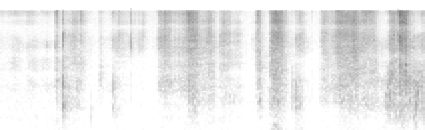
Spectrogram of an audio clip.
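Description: Soft, short rustles and scrapes of thick textured wallpaper handled and folded by hand on a cutting mat.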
